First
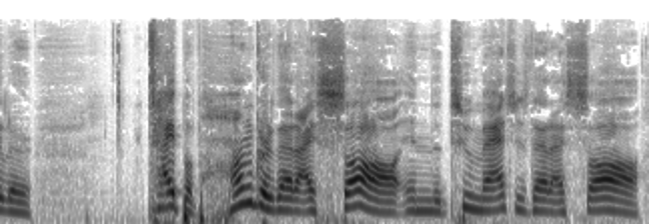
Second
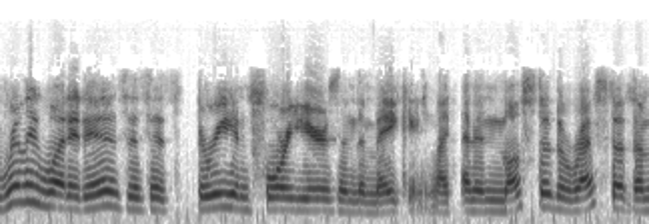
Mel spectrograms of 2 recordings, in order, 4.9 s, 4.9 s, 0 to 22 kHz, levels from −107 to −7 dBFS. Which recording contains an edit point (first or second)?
second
